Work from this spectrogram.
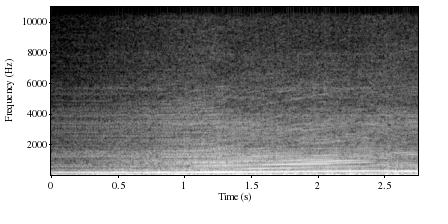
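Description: A stock Honda CBR1000RR sport motorcycle engine revs loud and close, its pitch climbing smoothly in one sustained run with no talking over it.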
